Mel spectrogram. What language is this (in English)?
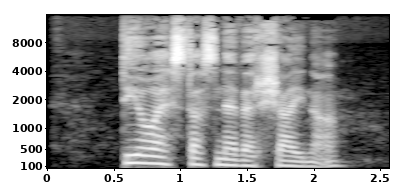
Esperanto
